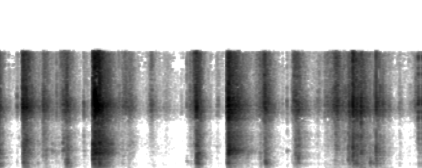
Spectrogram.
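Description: Playing cards are drawn from a deck one after another: a run of crisp, papery flicks and slides in an uneven rhythm, many short bursts separated by brief pauses, fairly faint, with no voices.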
